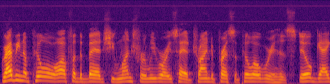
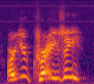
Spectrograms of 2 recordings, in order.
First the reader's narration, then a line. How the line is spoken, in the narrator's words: Leroy asked with a gasp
